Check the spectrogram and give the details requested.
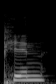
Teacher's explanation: there is a puff of air that comes after voiceless stops in certain contexts in English, and pin is one of those contexts. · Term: aspiration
